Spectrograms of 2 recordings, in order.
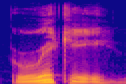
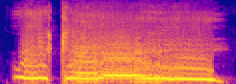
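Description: First: The name is said at normal volume. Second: The name is shouted loudly.

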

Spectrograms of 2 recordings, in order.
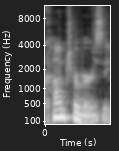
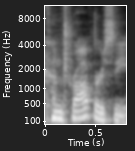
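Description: First: It is said the American way. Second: It is said the British way. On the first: "instead of controversy" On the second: "Why do you say controversy"

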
